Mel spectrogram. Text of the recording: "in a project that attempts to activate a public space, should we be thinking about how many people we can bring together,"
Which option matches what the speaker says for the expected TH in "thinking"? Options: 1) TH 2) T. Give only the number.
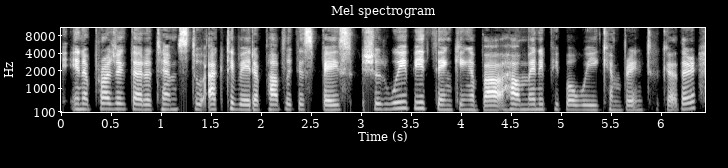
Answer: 1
